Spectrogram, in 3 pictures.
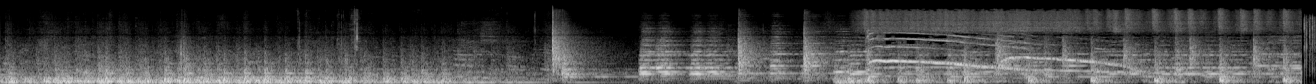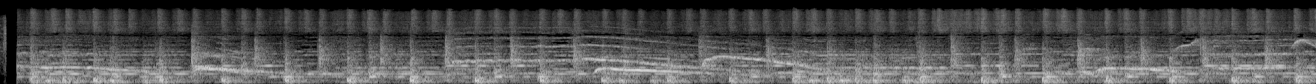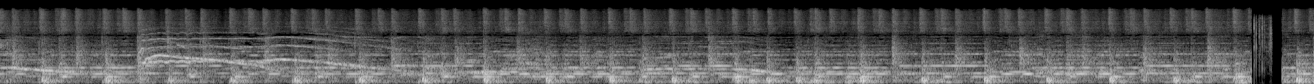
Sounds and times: Music of Latin America: 0:00.0 - 0:39.4.

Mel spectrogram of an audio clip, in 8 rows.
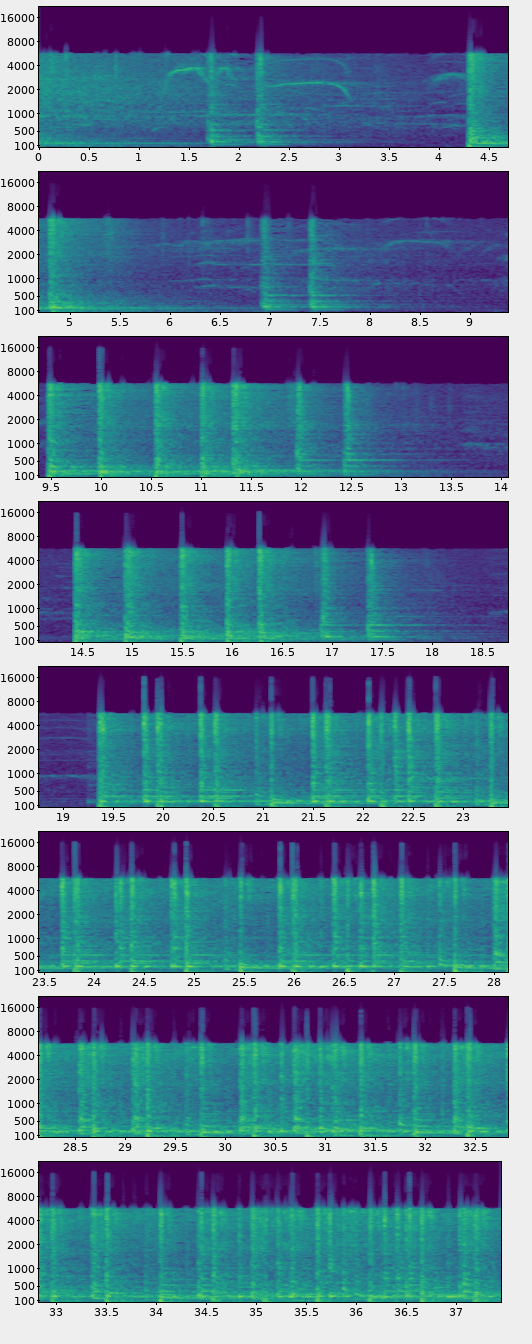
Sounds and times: Drum: 0:00.0 - 0:02.7, 0:04.3 - 0:05.9, 0:09.5 - 0:12.9, 0:14.4 - 0:17.8, 0:19.4 - 0:37.4
Drum kit: 0:00.0 - 0:02.9, 0:04.2 - 0:08.0, 0:09.5 - 0:13.0, 0:14.4 - 0:17.9, 0:19.3 - 0:37.4.

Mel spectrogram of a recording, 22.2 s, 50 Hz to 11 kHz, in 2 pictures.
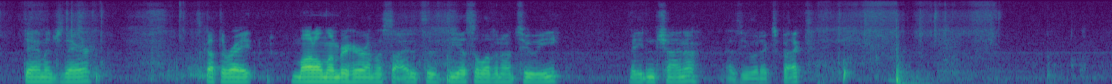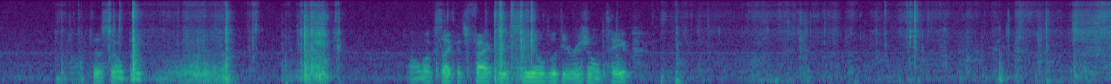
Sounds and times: Speech: 0:00.2 - 0:01.0, 0:02.0 - 0:05.6, 0:06.3 - 0:08.1, 0:11.9 - 0:12.6, 0:15.2 - 0:17.6.

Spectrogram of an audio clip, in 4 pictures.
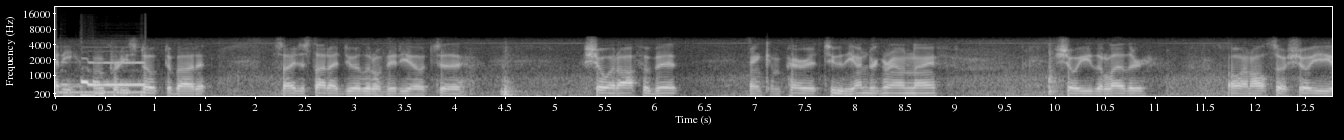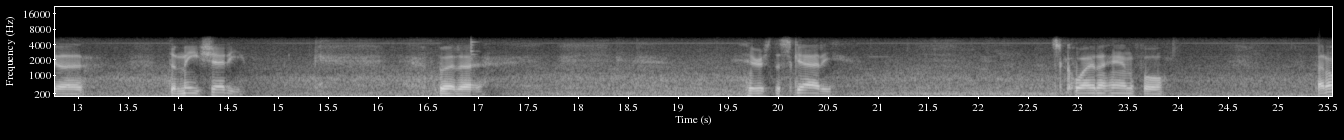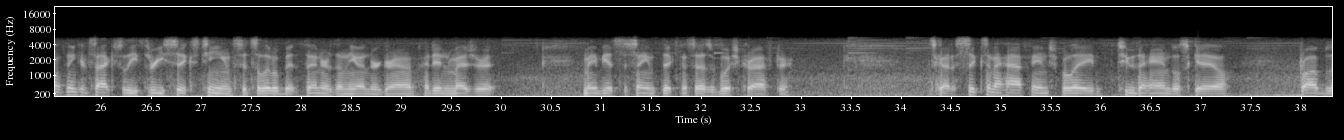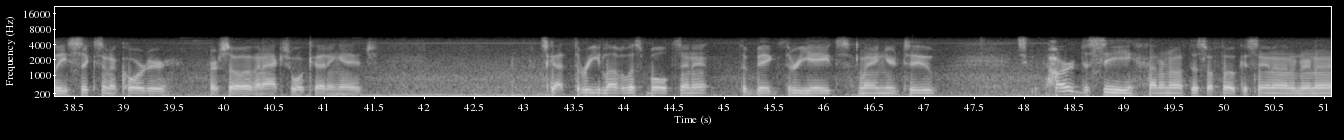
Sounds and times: Speech: 0:00.0 - 0:01.6, 0:02.2 - 0:04.2, 0:05.3 - 0:06.3, 0:06.9 - 0:08.9, 0:10.0 - 0:11.1, 0:11.7 - 0:13.2, 0:13.9 - 0:14.7, 0:16.6 - 0:17.1, 0:19.6 - 0:20.7, 0:22.7 - 0:24.0, 0:25.4 - 0:30.0, 0:30.8 - 0:33.0, 0:34.3 - 0:37.3, 0:38.0 - 0:41.5, 0:43.2 - 0:47.2, 0:48.0 - 0:51.0.

